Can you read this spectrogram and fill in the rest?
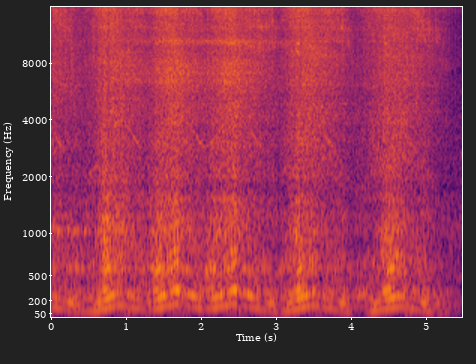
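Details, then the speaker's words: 1995 Mitsubishi FTO barn find not started in about 10 years, first start after fuel priming: engine rises and falls in quick blips and won't settle to idle; cause not confirmed. "She won't idle. It's been a while."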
